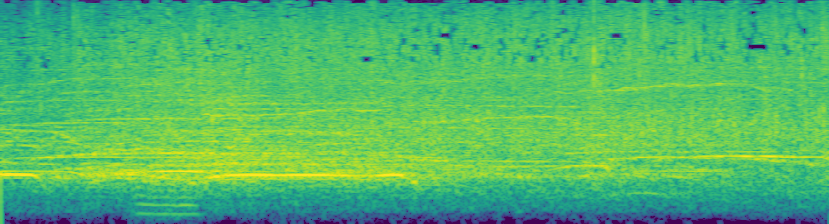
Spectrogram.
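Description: Large theatre audience applauding and cheering, with a few held shouts in the crowd, after a punchline.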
